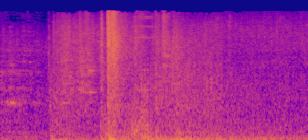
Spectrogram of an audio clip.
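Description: A shell explodes nearby with a heavy blast.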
